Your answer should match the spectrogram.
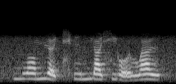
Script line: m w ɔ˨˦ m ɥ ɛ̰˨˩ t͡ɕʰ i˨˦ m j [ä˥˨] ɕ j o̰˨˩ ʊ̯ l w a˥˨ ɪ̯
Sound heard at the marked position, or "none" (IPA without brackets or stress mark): ä˨˦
